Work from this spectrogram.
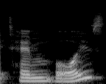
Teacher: the alveolar nasal sound at the end of 10, takes on the bilabiality of the following sound in the word boys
